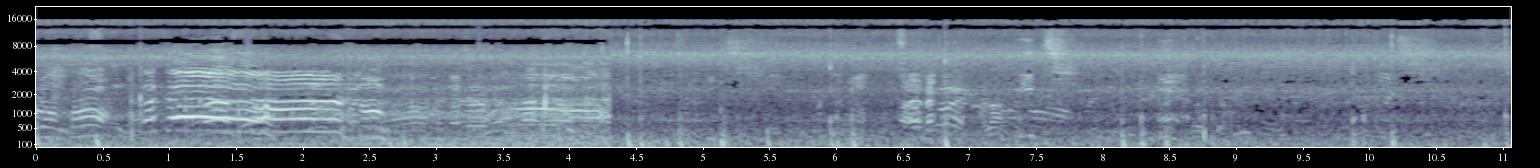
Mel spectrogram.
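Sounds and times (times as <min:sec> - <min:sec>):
players' voices: 0:00.0 - 0:11.0
footballs kicked on artificial turf: 0:04.3 - 0:09.1.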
